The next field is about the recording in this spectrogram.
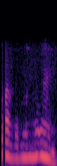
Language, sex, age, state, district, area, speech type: Bodo, female, 45-60, Assam, Udalguri, urban, conversation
